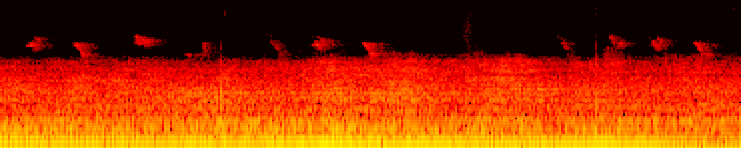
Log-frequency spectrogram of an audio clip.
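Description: Small birds chirping, short high notes about twice a second, over a steady low rumble.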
